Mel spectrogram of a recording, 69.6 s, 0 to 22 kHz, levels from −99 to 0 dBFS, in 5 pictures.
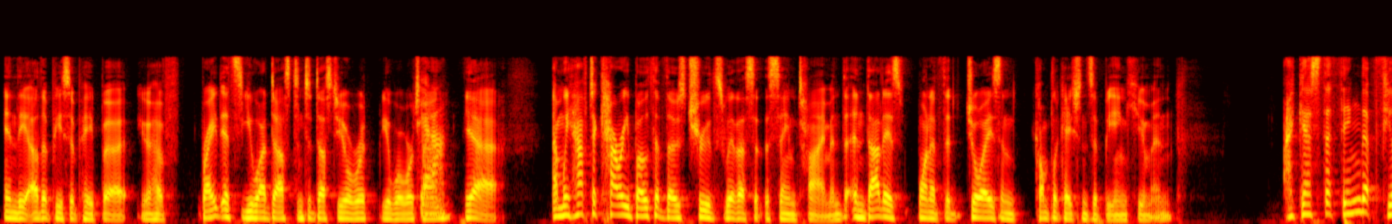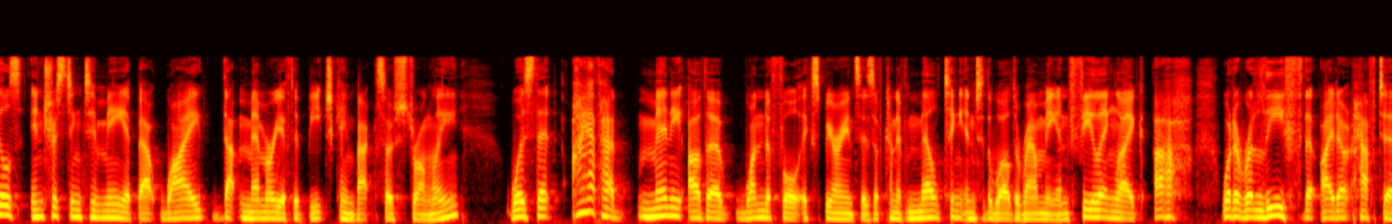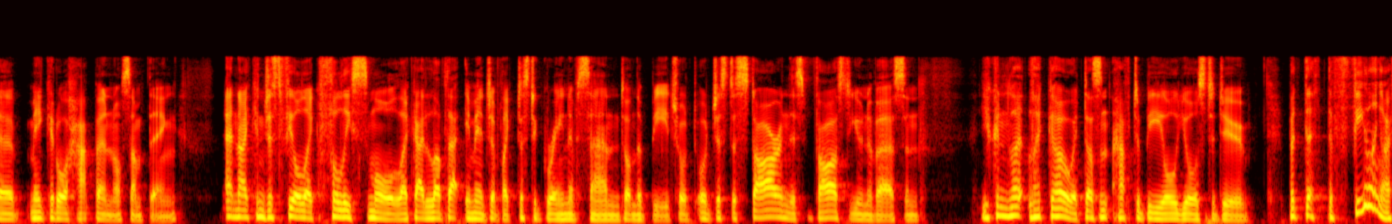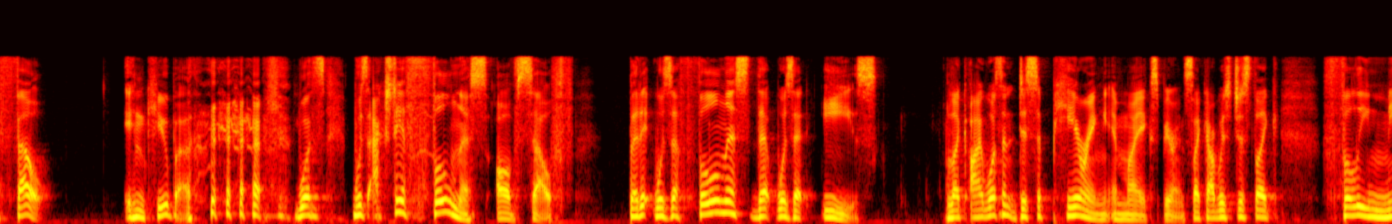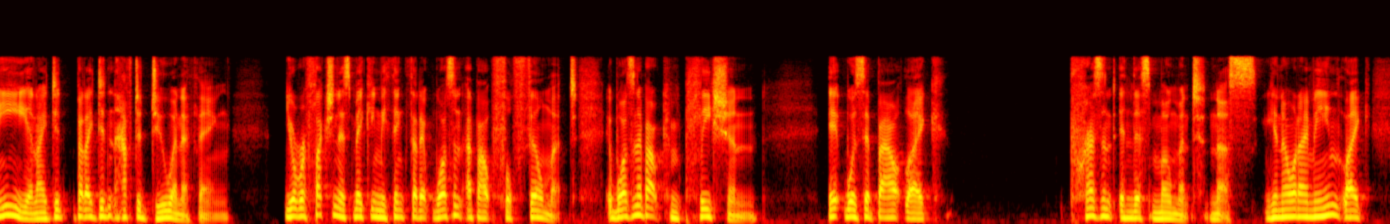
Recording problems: high frequencies cut off; noticeable; nothing above 8 kHz

